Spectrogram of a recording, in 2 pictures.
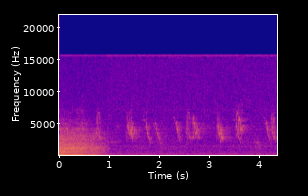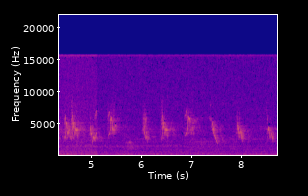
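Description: A small bird chirping: short, high calls repeated about three times a second. It opens with a loud, low engine noise that cuts off about a second in.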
